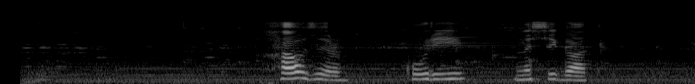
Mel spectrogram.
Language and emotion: Russian, neutral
